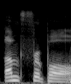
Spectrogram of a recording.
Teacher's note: Right. But a native speaker drops an entire syllable and just smashes the consonants together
